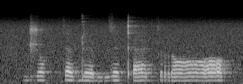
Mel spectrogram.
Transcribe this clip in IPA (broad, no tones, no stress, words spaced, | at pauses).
d͡ʒɔkːæɖɛb nzɛkʼæːkrɔː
